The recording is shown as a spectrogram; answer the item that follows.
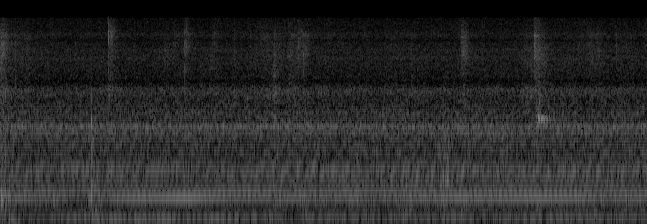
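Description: A steady low hum with several steady higher tones above it and a few faint clicks.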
